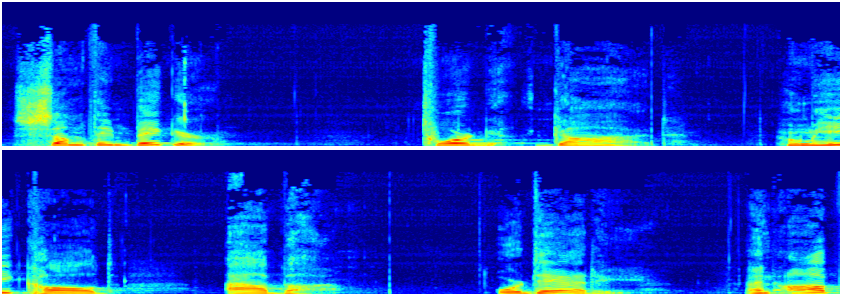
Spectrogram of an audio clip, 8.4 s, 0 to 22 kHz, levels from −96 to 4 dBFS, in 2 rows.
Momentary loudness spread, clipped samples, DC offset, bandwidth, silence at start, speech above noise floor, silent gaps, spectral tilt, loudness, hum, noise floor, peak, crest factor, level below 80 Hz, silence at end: 13 LU; under 0.1%; under 0.1%; 16.5 kHz; 0.1 s; 50 dB; none; -6.5 dB/octave; -23 LUFS; none; -71 dBFS; -4 dBFS; 20 dB; -56 dBFS; 0 s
